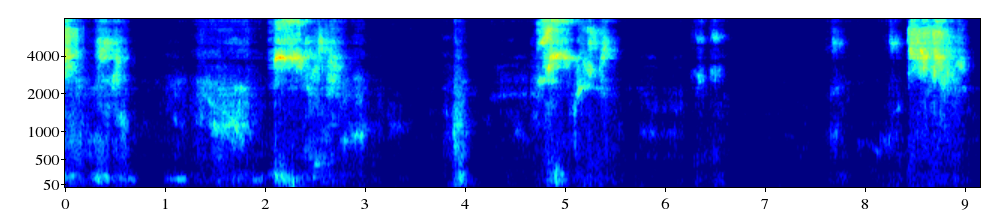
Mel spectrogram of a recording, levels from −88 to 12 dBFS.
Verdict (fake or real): fake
